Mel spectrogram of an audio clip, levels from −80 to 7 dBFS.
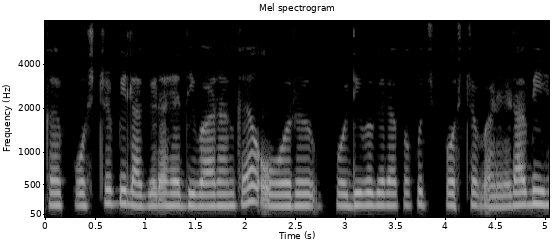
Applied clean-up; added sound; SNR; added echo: none; none; none; none.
